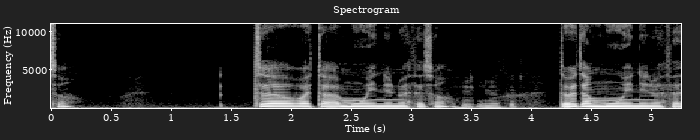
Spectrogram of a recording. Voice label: "mwyn", Welsh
